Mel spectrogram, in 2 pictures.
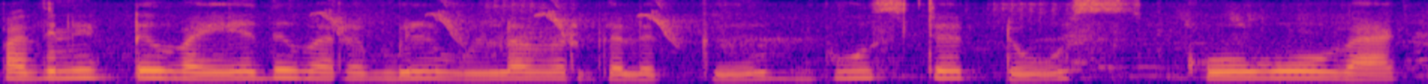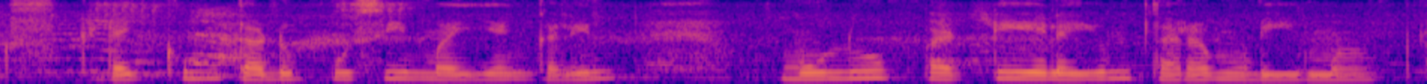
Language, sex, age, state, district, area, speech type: Tamil, female, 18-30, Tamil Nadu, Kallakurichi, urban, read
